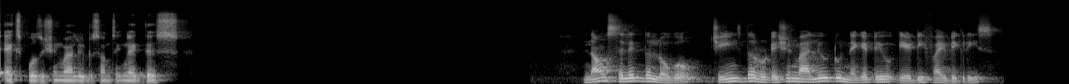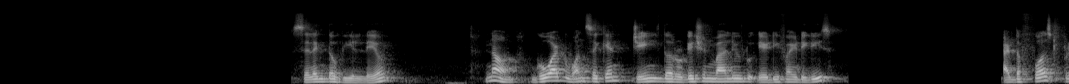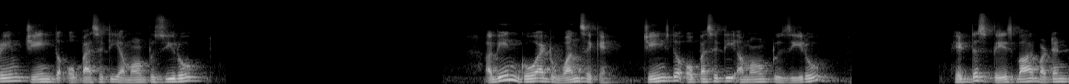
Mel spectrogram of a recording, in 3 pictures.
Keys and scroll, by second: 9.8 -, 10.1 8, 10.3 5, 11.1 Return, 18.0 8, 18.3 5, 18.8 Return, 24.0 0, 24.5 Home, 29.2 0, 29.5 Home, 31.3 space.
